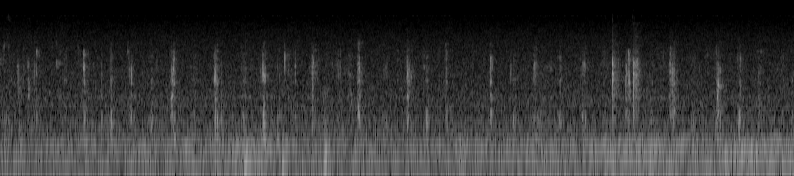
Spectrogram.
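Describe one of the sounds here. Chopsticks click against a plastic food container.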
